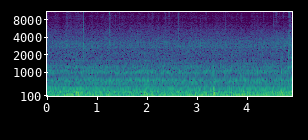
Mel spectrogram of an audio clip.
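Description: Road traffic with slow trucks overtaking one another, a steady, dense vehicle rumble that runs unbroken throughout and carries no voices.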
